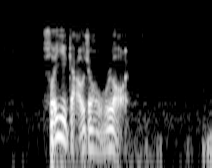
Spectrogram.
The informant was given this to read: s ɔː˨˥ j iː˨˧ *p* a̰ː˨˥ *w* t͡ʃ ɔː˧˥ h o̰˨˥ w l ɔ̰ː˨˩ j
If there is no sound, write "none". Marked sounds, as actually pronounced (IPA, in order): k, w

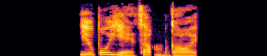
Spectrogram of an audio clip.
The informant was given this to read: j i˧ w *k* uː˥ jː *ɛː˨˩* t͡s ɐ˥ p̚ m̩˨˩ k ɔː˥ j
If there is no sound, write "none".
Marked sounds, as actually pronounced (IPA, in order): p, ɛː˨˩

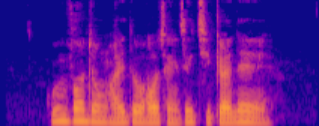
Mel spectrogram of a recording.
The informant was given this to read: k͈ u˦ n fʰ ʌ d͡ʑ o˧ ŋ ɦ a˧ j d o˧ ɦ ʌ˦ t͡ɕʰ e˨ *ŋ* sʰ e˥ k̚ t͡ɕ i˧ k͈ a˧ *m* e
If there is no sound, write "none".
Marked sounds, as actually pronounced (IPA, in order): ŋ, n

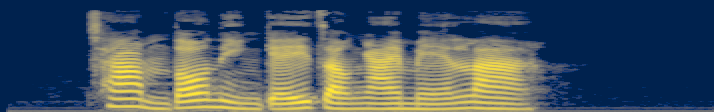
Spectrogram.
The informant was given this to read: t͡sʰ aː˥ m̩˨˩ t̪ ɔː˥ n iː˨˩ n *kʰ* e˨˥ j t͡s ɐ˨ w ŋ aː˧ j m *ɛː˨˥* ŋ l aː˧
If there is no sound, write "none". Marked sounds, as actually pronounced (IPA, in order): k, ɛː˨˥

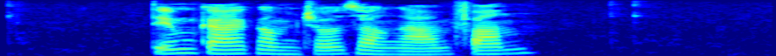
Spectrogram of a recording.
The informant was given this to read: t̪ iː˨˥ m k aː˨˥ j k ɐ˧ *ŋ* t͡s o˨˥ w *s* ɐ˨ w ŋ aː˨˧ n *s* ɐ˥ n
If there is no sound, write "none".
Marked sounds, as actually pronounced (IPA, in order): m, t͡s, f

